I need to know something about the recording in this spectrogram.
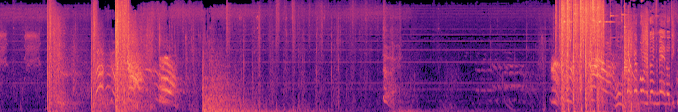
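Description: Gunshots ring out in sharp bursts outdoors.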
